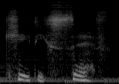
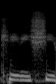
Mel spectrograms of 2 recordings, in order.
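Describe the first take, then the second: First: The surname ends in a 'th' sound. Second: The surname ends in an open 'ee' sound. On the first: The name is turned into something evil. The speaker calls it wrong. "I'm going to be Katie Sith. Like an evil Jedi" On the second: This is the usual way the name is said. The speaker calls it right. "I'm not going to be Katie Shee for this"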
